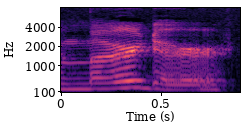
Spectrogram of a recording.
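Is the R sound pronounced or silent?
pronounced. It is said in an American accent, R pronounced.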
